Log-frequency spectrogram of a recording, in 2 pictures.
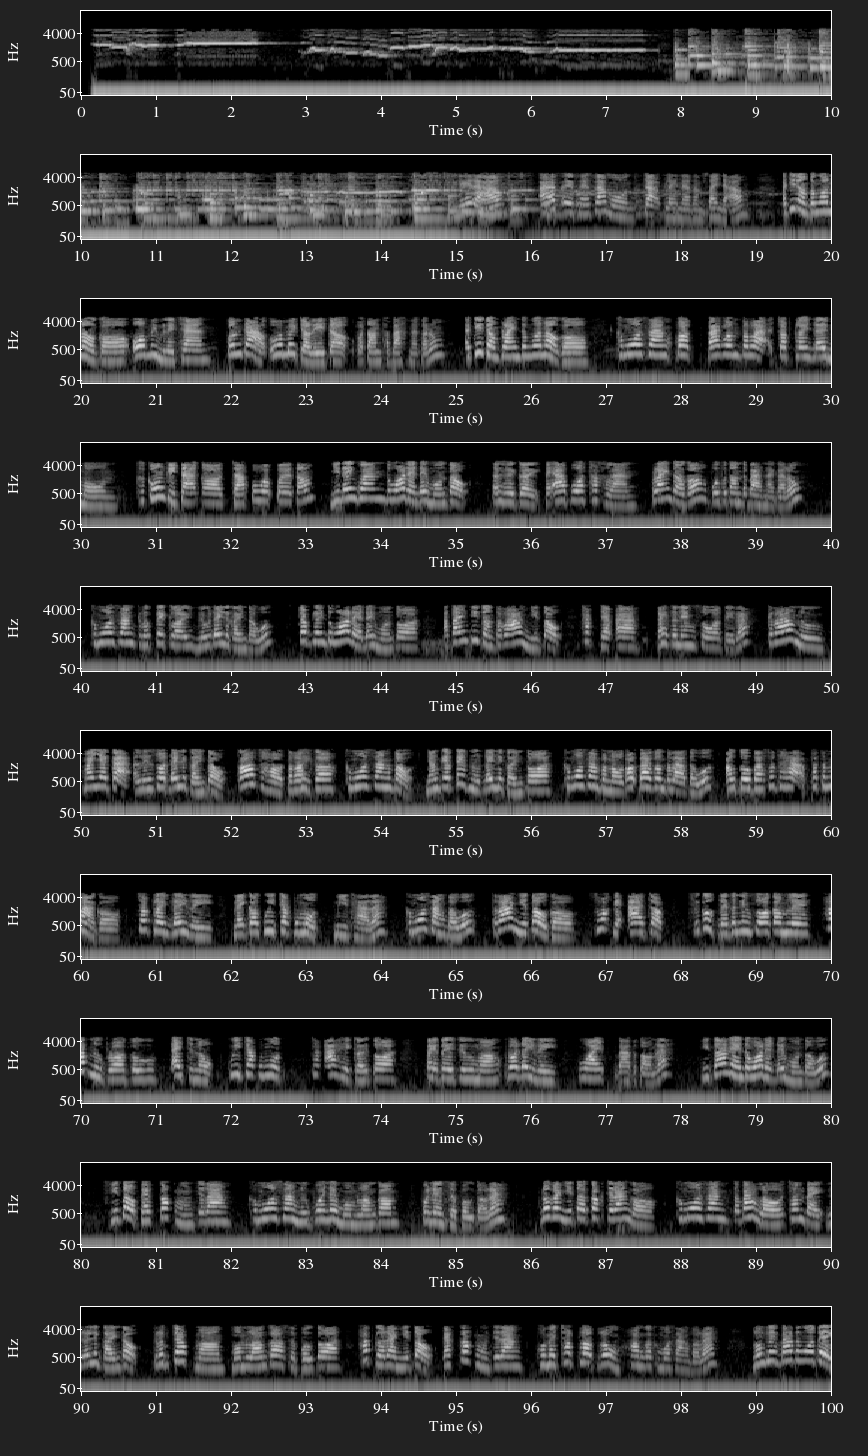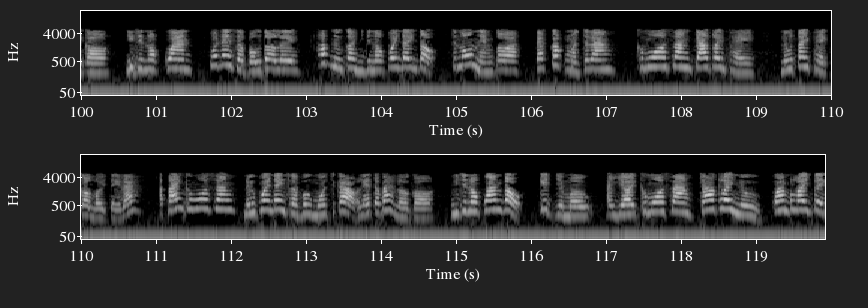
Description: မြန်ဘာသာ အသံလြင့်အစီအစဉ်မဵား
